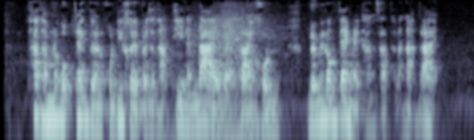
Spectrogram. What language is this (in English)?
Thai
